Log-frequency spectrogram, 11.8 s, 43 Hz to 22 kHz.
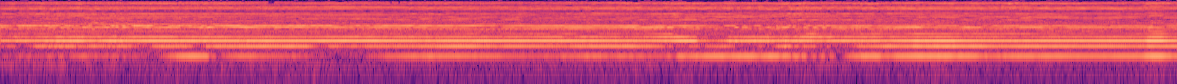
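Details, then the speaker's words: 1937 Plymouth sedan on first ignition attempt: steady, unbroken horn blast at constant pitch without letup; horn stuck on. "I might get in there and hit the starter and she'll fire right up. Uh-oh. Horn blowing."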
